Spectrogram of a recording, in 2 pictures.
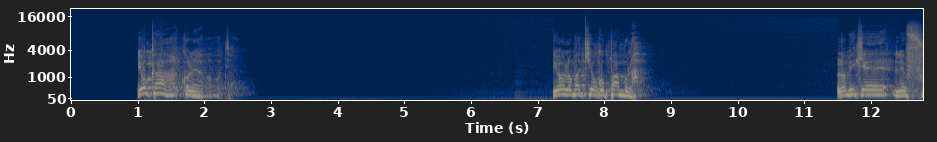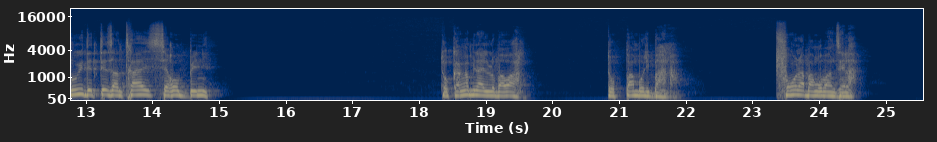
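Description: A man speaks forcefully into a microphone in bursts, heard through loudspeakers.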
